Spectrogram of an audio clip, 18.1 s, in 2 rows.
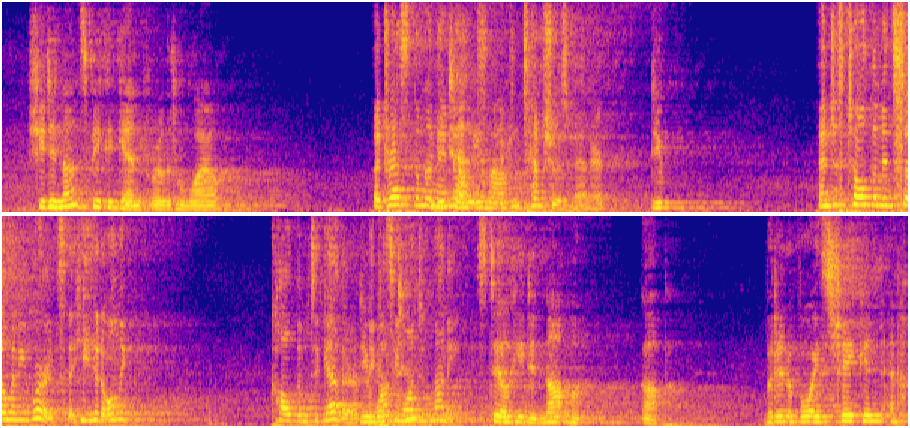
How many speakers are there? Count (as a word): two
